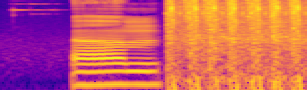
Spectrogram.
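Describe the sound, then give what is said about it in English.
Rapid gunfire from a gun with a small orange part, fired into the woods: a loud sustained buzzing tone, then a fast string of many sharp shots that runs to the end. “You're firing it just into the woods. But then it's got the little orange thing, and that orange thing is making me think, like, that's a video game gun.”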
